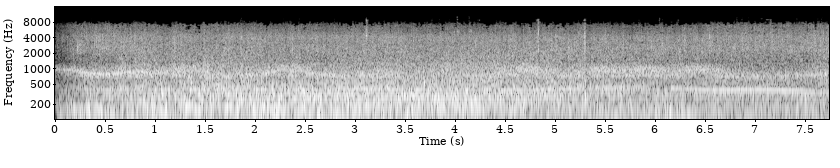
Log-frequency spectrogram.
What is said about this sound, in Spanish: La lluvia cae sobre la resbaladiza piedra.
